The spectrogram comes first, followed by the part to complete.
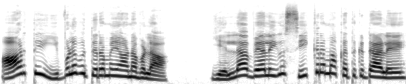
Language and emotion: Tamil, surprised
